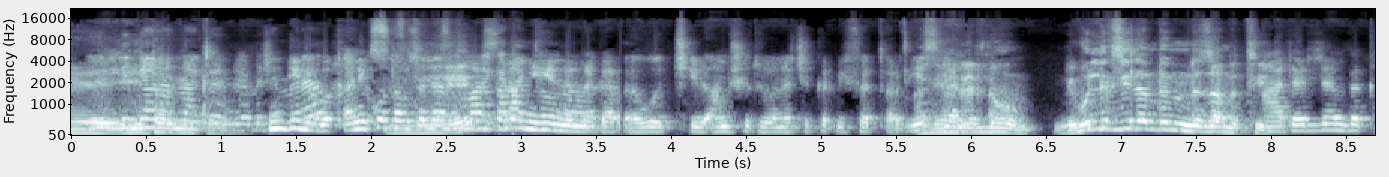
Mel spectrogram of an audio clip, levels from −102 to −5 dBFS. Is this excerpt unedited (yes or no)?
no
